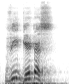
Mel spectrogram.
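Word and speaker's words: Wie geht's: वी हो गया, वी, और एच तो साइलेंट है बीच में, इसलिए ये हो गया वी गेट एस।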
